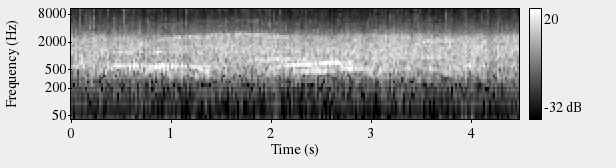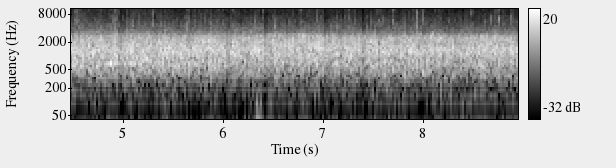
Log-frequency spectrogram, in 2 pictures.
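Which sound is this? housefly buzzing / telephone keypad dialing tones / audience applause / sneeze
audience applause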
